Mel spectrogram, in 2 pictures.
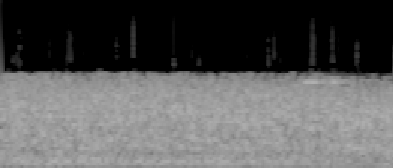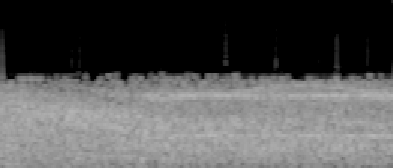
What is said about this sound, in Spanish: El auto cruza por una extensa zona cubierta de polvo. Calimán y el pequeño Solín, asidos a la parte posterior del vehículo, hacen esfuerzos por sostenerse en aquella incómoda posición. Al fin, el auto se detiene.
